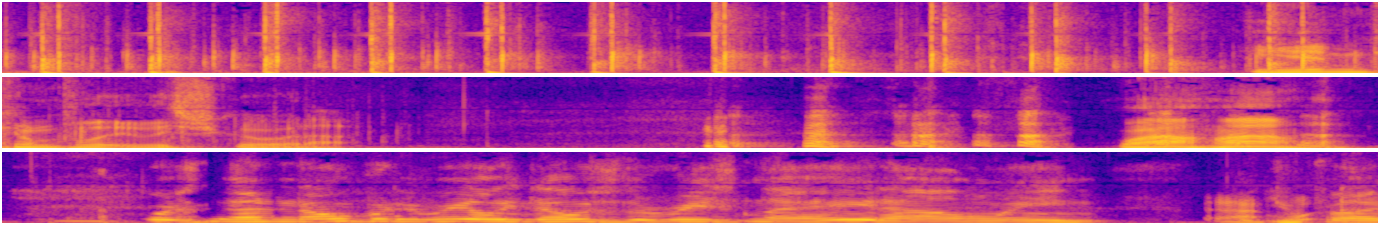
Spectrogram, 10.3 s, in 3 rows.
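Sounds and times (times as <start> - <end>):
audience clapping: 0.0 - 4.3
speech: 3.1 - 4.4, 6.2 - 10.3
laughter: 5.2 - 7.2.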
